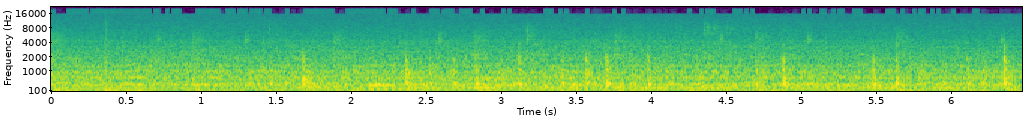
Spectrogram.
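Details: Honda Civic Ferio ES1 steering rack, removed, quiet room: irregular light dry clacks as the shaft is rocked by hand; heavy knock from worn play at the plastic reduction gear shaft, rack replaced with used 60,000 km unit.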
